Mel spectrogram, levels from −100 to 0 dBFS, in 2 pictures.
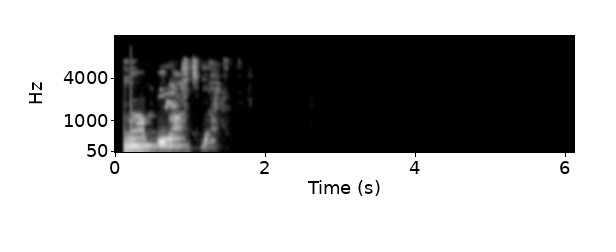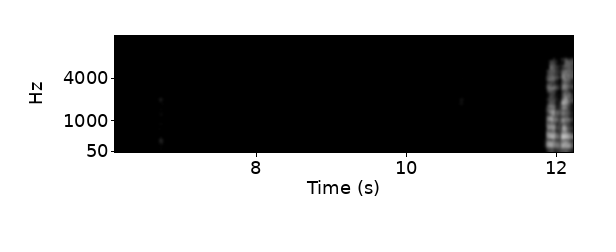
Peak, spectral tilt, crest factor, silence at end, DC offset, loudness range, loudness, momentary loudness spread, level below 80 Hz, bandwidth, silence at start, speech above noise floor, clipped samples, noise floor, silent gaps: -6 dBFS; -6.5 dB/octave; 24 dB; 0.05 s; under 0.1%; 22 LU; -20 LUFS; 19 LU; -58 dBFS; 7.8 kHz; 0.1 s; over 69 dB; under 0.1%; under -90 dBFS; 1.92-2.02 s, 2.13-2.21 s, 2.27-6.68 s, 6.75-11.84 s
